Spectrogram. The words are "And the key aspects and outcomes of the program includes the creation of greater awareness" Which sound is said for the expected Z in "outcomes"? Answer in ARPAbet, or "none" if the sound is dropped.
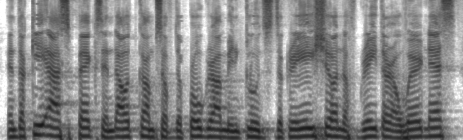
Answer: S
